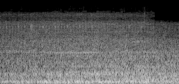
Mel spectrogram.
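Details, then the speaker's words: 2007 Chevy Colorado 2.9L four-cylinder after serpentine belt, idler and tensioner pulley replacement: steady, even idle with a smooth low rumble, previous squeak gone, no squeal or chirp; healthy belt drive. "So, everything looks good, sounds good. Really couldn't be more happy with all that."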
